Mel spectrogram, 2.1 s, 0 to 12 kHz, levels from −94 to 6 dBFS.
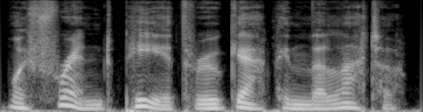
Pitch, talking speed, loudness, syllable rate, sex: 135 Hz, 255 wpm, -19 LUFS, 5.7 syllables/s, male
